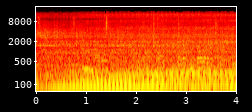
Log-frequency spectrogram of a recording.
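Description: Safari vehicle's engine idling steadily, a low even hum.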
